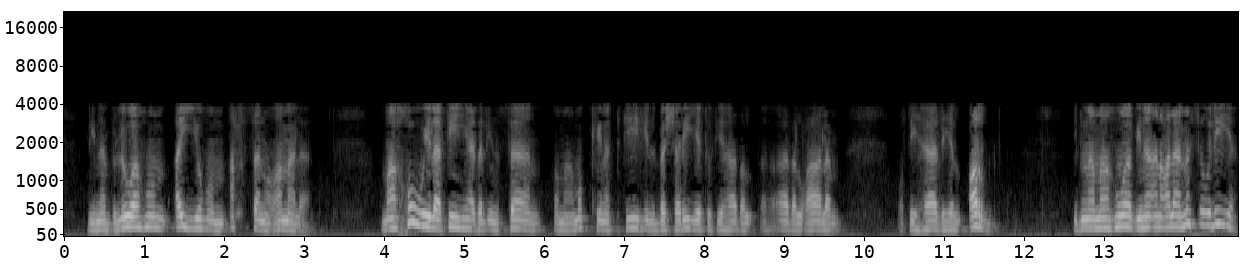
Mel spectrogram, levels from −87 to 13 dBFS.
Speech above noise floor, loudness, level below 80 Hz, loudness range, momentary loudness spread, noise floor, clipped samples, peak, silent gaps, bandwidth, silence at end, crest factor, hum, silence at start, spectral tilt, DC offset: 34 dB; -25 LUFS; -58 dBFS; 5 LU; 13 LU; -58 dBFS; under 0.1%; -6 dBFS; none; 4.1 kHz; 0.05 s; 18 dB; none; 0.3 s; -12 dB/octave; under 0.1%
